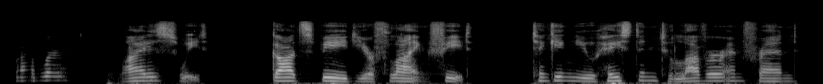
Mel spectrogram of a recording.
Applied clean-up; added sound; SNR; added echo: neural mask model DeepFilterNet 3.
